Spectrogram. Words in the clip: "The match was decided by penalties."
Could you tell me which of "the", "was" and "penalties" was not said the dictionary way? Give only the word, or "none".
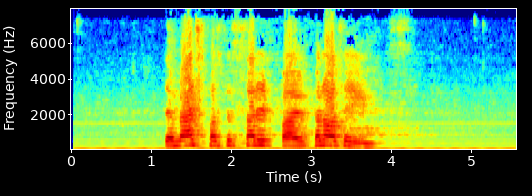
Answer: penalties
